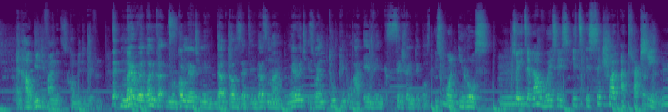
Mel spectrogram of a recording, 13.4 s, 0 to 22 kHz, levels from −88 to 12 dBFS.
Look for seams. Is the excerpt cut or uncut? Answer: cut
